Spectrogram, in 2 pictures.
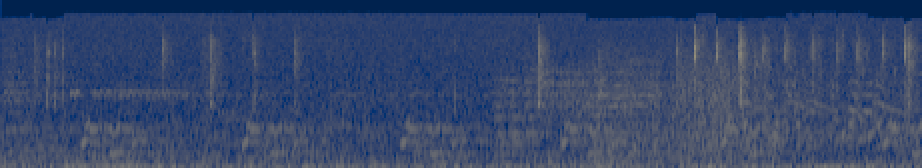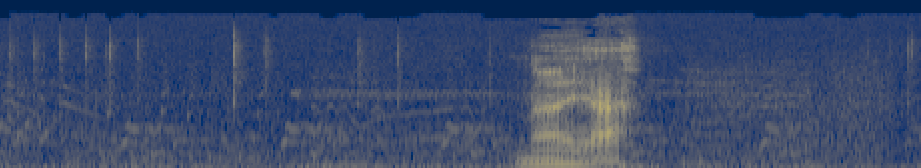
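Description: Tiny game creatures chirp and chatter in high squeaky sounds.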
